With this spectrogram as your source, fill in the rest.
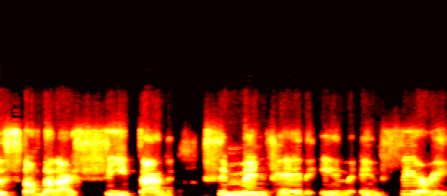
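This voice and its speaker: Very slowly and with lively intonation, a woman speaks in a dry sound with no echo against a quiet background. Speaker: presenter. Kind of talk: seminar presentation. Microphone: video call.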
